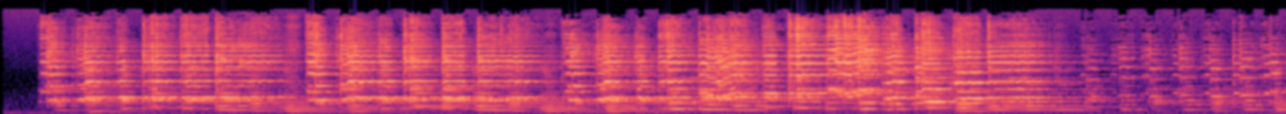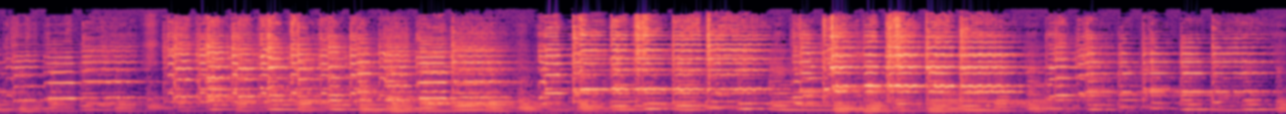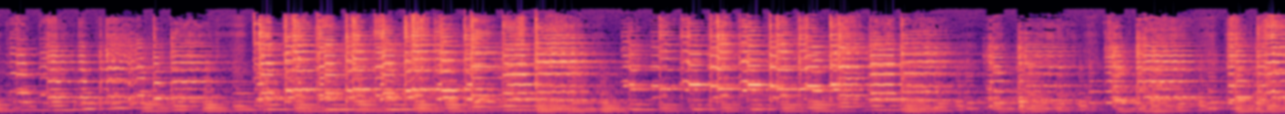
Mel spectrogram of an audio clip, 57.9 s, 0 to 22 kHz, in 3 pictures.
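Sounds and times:
live string trio playing: 0.1s - 57.8s.

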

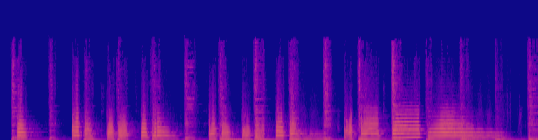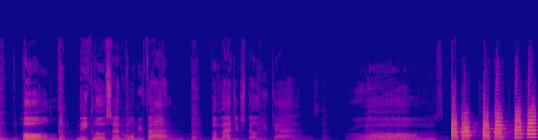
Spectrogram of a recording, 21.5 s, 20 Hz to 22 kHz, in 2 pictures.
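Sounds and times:
trumpet: 0.2s - 10.4s, 19.8s - 21.5s
banjo: 0.2s - 16.2s
upright bass: 0.2s - 17.3s.

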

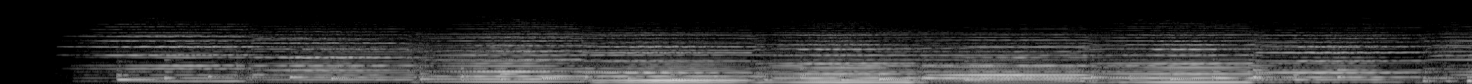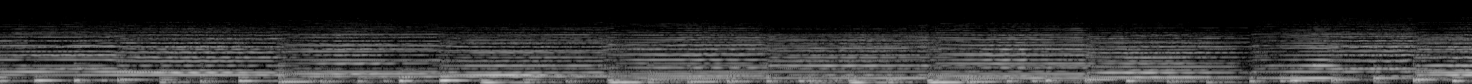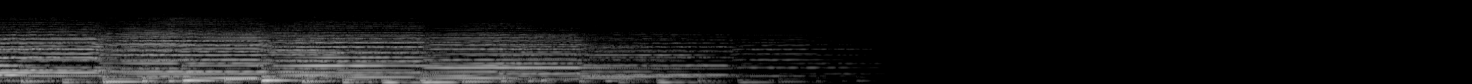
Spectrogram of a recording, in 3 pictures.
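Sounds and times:
string quartet playing: 0.6s - 38.0s.

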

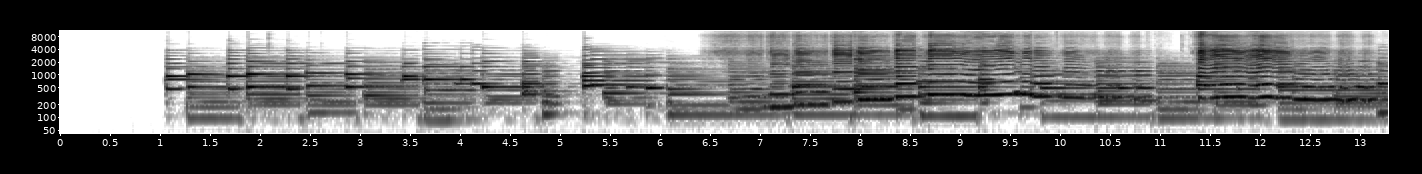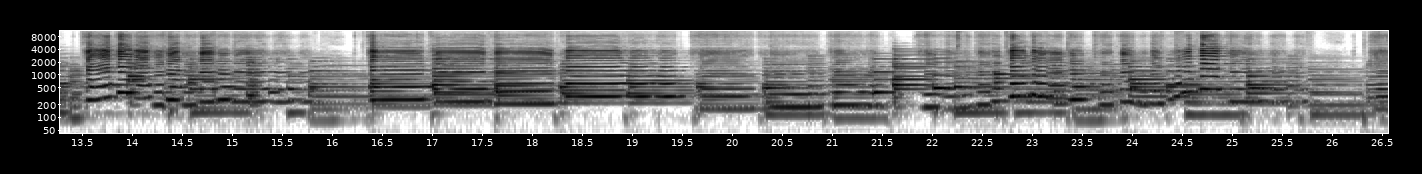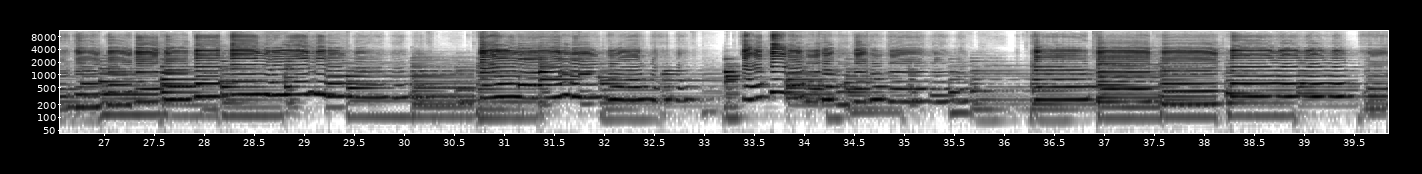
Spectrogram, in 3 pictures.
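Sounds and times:
jazz piano duo: 0.3s - 39.8s.

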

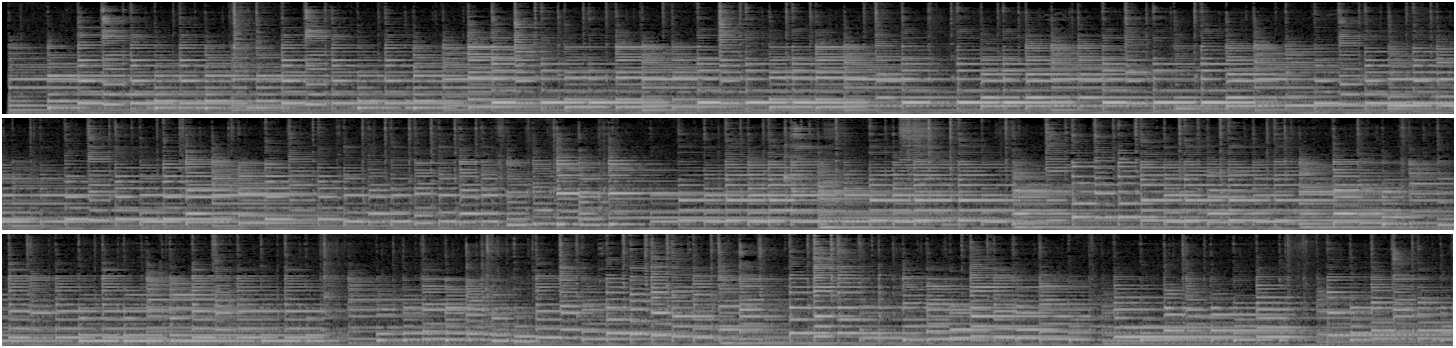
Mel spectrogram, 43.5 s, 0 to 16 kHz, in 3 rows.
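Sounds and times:
classical piece on acoustic guitar: 0.0s - 43.5s.

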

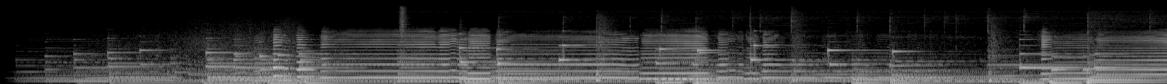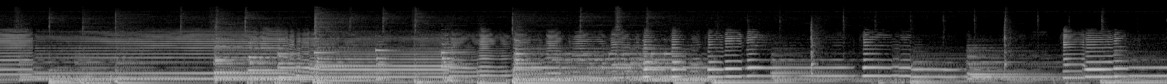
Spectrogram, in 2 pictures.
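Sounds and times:
jazz band quartet playing: 0.1s - 23.3s.

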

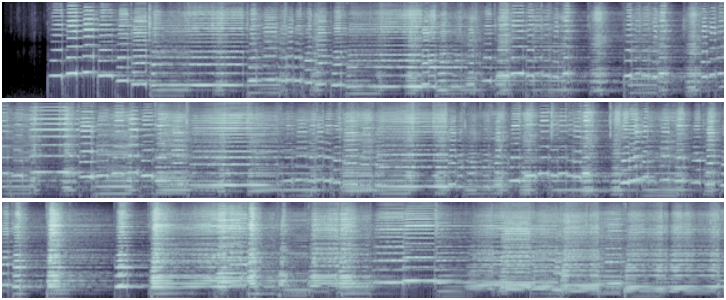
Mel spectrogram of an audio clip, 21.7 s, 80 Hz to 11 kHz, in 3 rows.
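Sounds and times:
accordion: 0.5s - 21.6s.

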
